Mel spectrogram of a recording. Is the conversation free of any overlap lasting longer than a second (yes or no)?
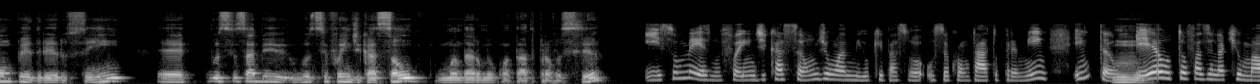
yes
